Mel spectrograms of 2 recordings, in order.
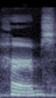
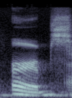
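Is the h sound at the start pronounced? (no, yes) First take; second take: yes; no. First: The word starts with an h sound. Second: The word starts without an h sound. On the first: "everywhere else in the world, it's herbs. Because there's an H there" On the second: "Here in America, herbs. It's herbs"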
